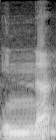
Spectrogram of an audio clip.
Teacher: The makhraj of ghunna, the sound which comes from the bridge of the nose, over here, right here.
